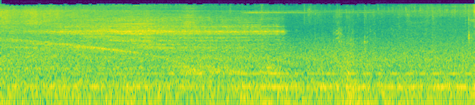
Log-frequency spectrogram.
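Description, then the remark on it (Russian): A new low-floor tram built by the Croatian maker Končar rumbles steadily past in Liepāja, a dense low roar with thin, high-pitched squeals from the wheels drifting over it before fading near the end. No one speaks. “Горожанам новые трамваи нравятся, хотя некоторые считают их слишком шумными.”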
